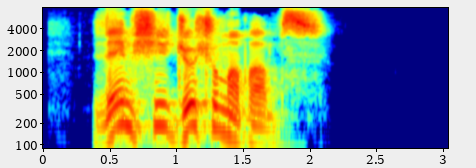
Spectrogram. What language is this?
Laz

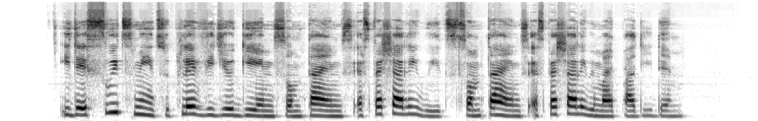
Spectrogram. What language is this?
Nigerian Pidgin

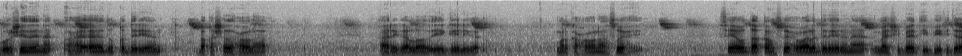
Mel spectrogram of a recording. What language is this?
Somali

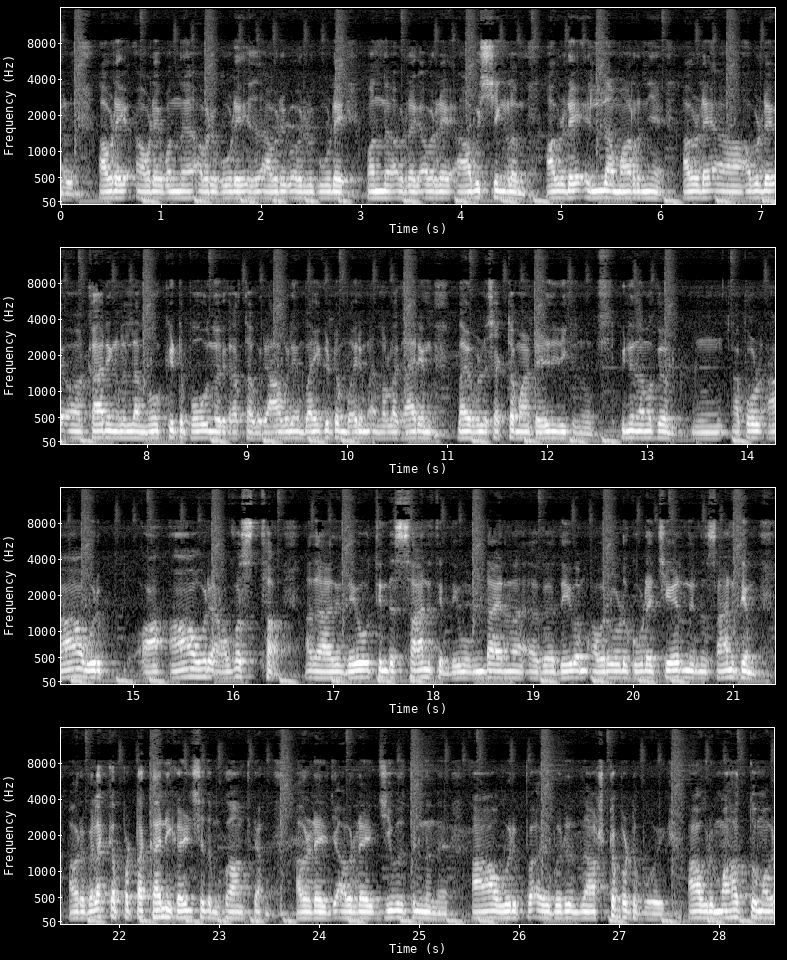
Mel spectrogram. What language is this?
Malayalam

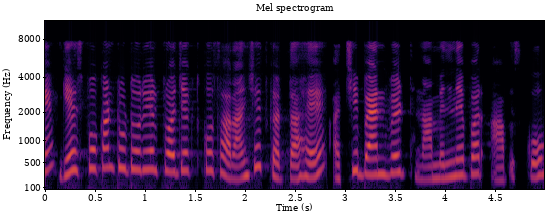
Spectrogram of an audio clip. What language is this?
Hindi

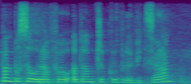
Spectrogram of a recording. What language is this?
Polish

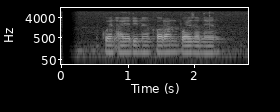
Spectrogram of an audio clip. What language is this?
Sundanese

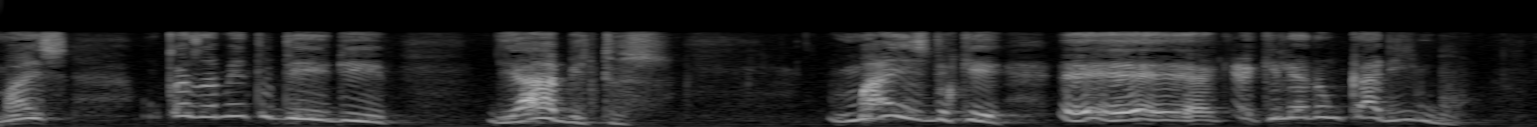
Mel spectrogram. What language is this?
Portuguese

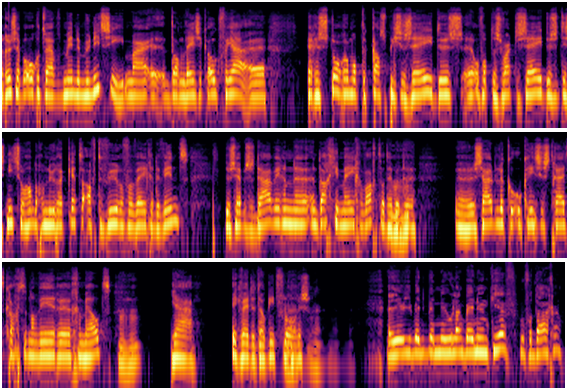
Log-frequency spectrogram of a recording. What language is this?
Dutch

